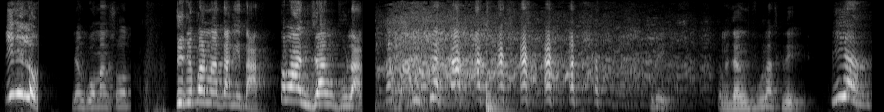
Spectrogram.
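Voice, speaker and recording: A woman's voice: a little high, big pitch swings, normal speed, heavy background noise. A woman giving a mocking, emphatic political commentary full of rhetorical questions.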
